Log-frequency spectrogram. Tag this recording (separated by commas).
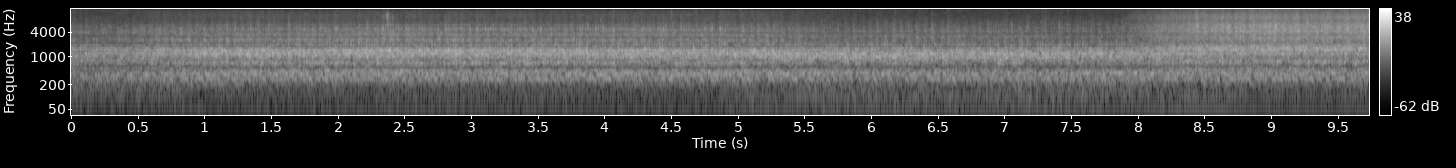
Ship, Water vehicle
